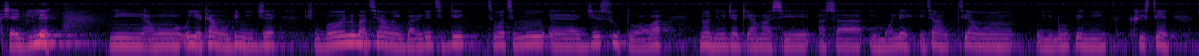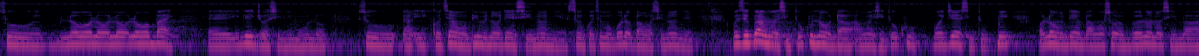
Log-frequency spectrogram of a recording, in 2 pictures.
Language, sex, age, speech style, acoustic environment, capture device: Yoruba, male, 18-24, happy, construction; nature, desktop / Windows / Chrome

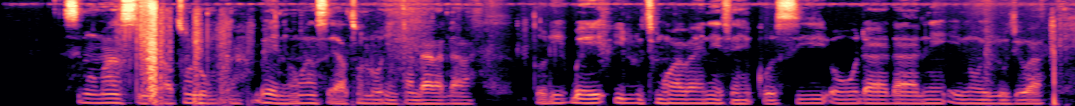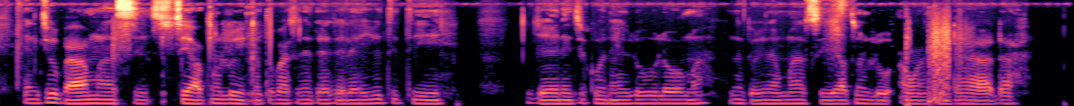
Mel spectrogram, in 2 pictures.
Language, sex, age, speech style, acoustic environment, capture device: Yoruba, male, 18-24, stressed, silence; appliances, mobile / Linux / Chrome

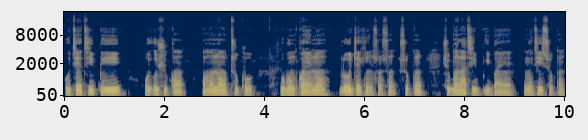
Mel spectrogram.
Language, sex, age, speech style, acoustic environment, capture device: Yoruba, male, 25-34, happy, silence, mobile / Linux / Chrome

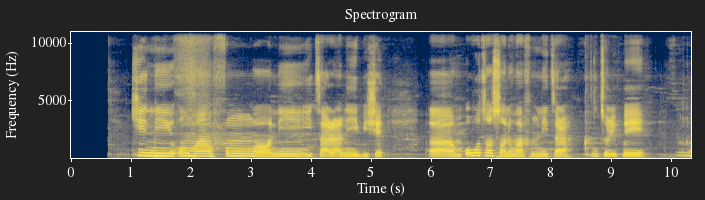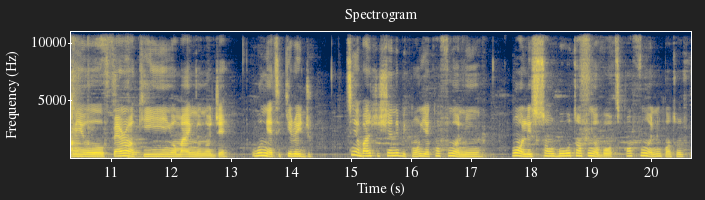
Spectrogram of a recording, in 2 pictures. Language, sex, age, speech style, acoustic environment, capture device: Yoruba, female, 18-24, happy, silence, desktop / Linux / Chrome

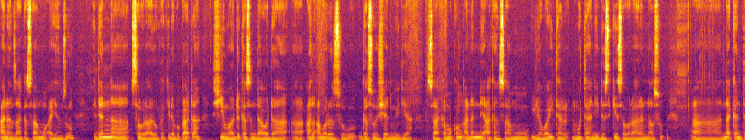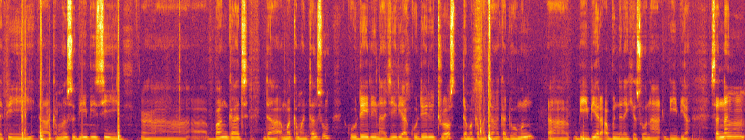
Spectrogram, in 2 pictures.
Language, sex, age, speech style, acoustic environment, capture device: Hausa, male, 35-44, happy; anxious; tired; relaxed; nervous; excited; focused; stressed, silence; nature; people talking; traffic; appliances, desktop / Windows / Chrome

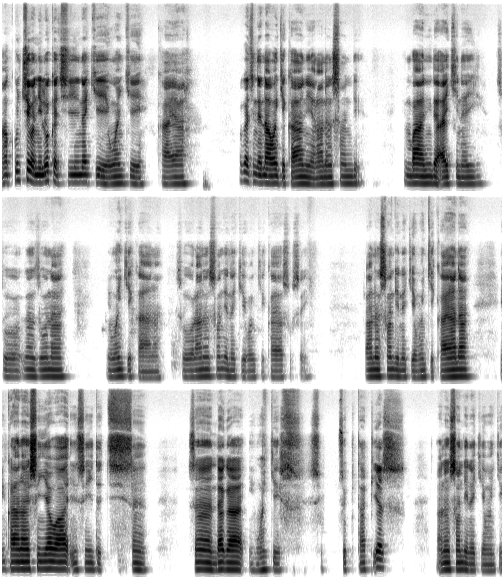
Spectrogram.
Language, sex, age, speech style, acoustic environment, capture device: Hausa, male, 18-24, happy; focused, silence, mobile / Linux / Chrome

